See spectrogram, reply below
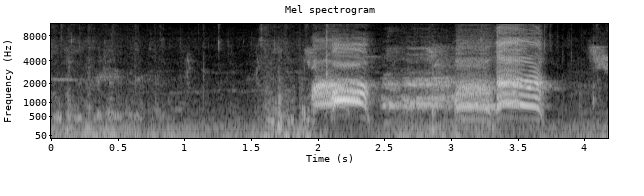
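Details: Crows squabbling over food give loud, harsh, drawn-out caws, one strong call then two longer grating ones in quick succession, above a low background hum.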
